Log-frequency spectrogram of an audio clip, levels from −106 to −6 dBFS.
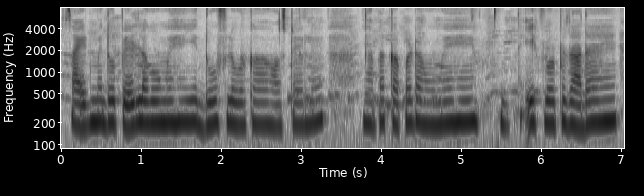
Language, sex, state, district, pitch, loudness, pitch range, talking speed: Hindi, female, Madhya Pradesh, Bhopal, 200 Hz, -26 LUFS, 190-205 Hz, 195 wpm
